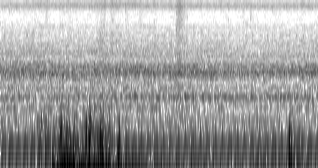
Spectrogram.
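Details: Yamaha NMAX scooter, formerly rough-running, hard starting and spraying radiator coolant from compression leak, after rebuild with new gaskets: low, soft, even idle thrum with no rattle or knock, small blip near start; smooth, fixed.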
